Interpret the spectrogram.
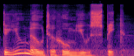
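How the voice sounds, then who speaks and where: Proud elderly gentleman, formal, mid-pitched. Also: huge pitch swings, a little slow. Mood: haughty, scornful. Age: older. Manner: formal, haughty, earnest. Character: proud, grieving elderly wealthy industrialist, formal and desperate. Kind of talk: video game voice acting, period mystery drama. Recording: faint background noise.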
